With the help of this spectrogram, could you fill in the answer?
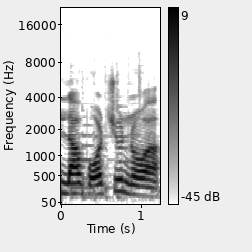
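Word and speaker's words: La Voiture Noire: Number 2 पर है Bugatti ला फॉर्च्यूनरोआ। हाँ, इसका प्रोनाउंसिएशन ऐसे ही होता है।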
